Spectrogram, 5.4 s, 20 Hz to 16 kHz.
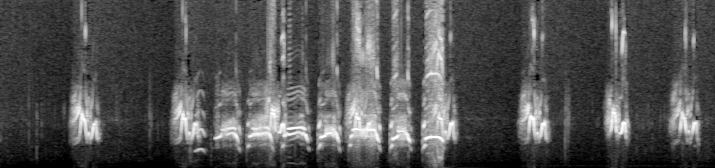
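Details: Osprey pair's nest on Kent Island, Maryland, afternoon camera recording, 26 July 2018; isolated sharp chirps around an excited run of longer, wavering whistled yelps, with possible wing flaps.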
